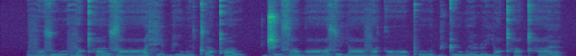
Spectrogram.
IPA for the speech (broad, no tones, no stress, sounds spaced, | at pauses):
v ɔ z uː v u qʰ uː z ɑː fʲ œ b i w ʉ tʼ ø qʼ u | ɖ͡ʐ i z ɑ w ɑː z y j ɑː v ɑ k ɔː pʼ uː bʲ o ʈ y w ø ɳ y j o qʰ i qʰ æ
